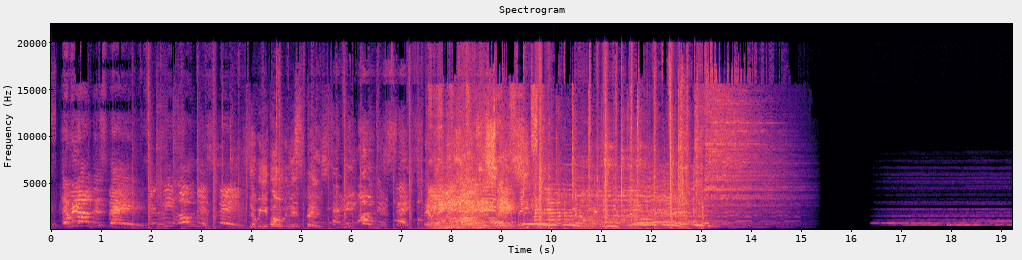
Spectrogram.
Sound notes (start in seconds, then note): 9.4 crowd cheering; 9.4 exciting music; 16.4 calm ambient music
